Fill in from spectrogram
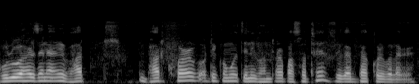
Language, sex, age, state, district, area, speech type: Assamese, male, 18-30, Assam, Lakhimpur, rural, spontaneous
